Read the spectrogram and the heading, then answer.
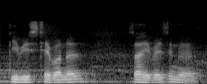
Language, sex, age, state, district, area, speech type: Bodo, male, 30-45, Assam, Udalguri, urban, spontaneous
